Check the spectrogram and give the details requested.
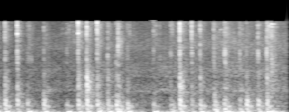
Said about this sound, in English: Pound? Yeah, the way you pound your keyboard. I know, right? Ang lakas nga, that no? Yung sound eh.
